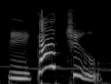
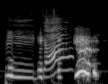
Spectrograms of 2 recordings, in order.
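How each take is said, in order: First: The Pikachu voice stays in a lower register. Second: The Pikachu voice reaches a high register.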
